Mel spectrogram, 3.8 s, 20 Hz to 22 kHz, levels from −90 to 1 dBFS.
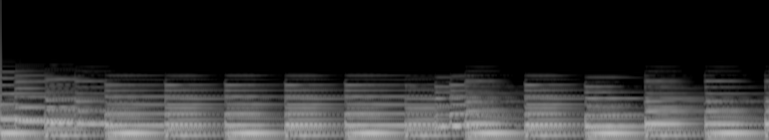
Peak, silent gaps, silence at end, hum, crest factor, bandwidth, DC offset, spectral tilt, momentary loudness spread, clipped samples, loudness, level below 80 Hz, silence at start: -20 dBFS; none; 0 s; none; 12 dB; 3.3 kHz; under 0.1%; -10 dB/octave; 3 LU; under 0.1%; -33 LUFS; -54 dBFS; 0 s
